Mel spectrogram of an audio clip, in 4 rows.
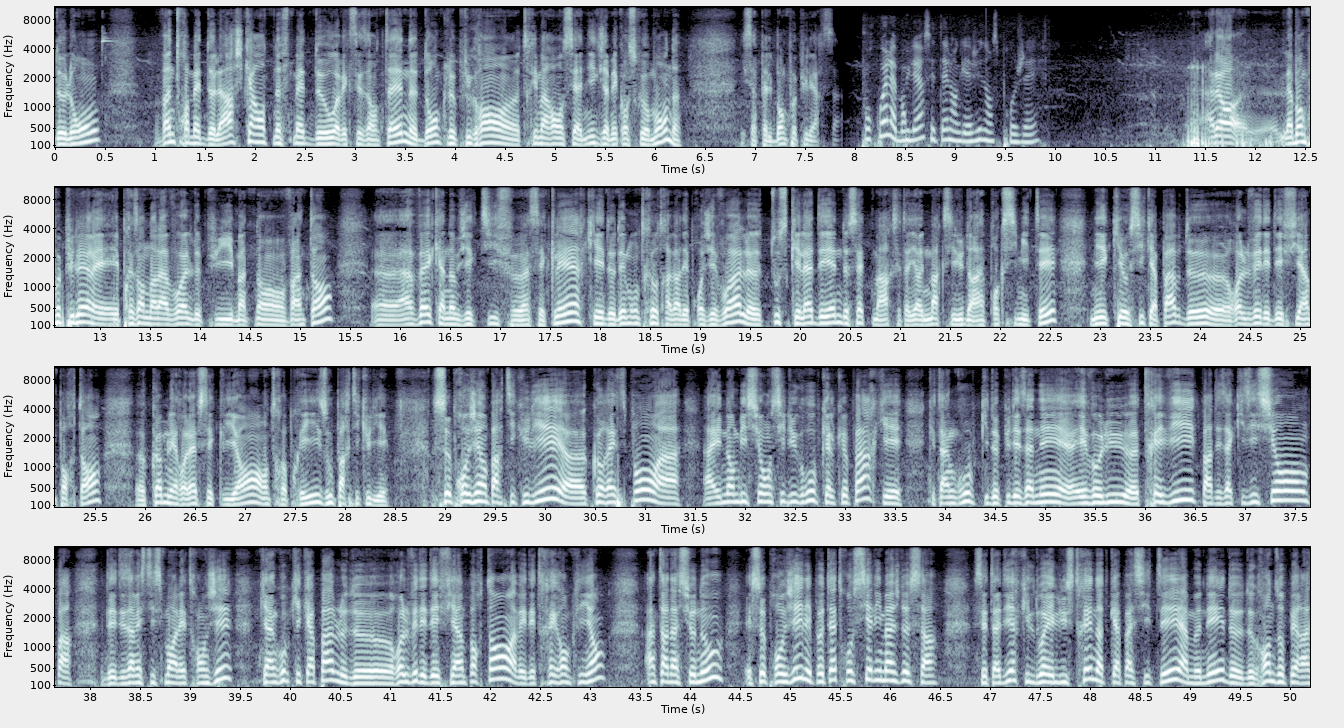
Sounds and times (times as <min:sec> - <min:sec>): Speech: 0:00.0 - 0:06.3, 0:06.9 - 0:09.9, 0:11.3 - 0:50.2.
